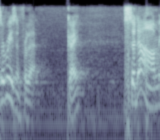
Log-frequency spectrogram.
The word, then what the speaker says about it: Saddam: reason for that okay Saddam is the Arabic word that means Prince Sadam spelled the same way pronounced differently means hores rear end George Bush called him Sadam who saying anyway Saddam thinks he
